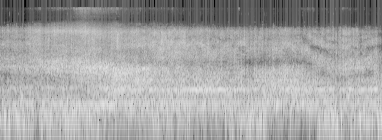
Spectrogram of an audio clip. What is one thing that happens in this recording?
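A truck's engine rumbles in the distance.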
